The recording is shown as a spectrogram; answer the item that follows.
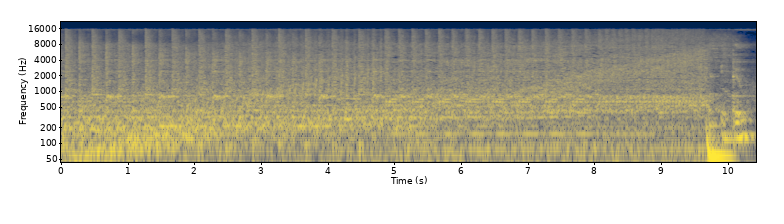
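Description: Hard electronic dance music in the tekstyle/jumpstyle style, a continuous DJ mix with a fast, driving beat. A heavy deep bass hit comes in near the end.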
